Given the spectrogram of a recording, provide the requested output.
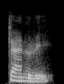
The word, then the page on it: tannery: Indian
